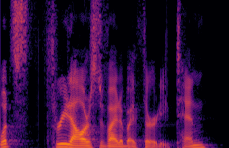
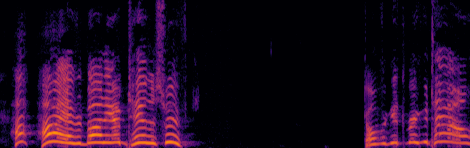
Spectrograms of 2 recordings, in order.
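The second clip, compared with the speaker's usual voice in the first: squeaky, very high cartoon voice; 3 dB louder than usual. Greeting everybody as the stand-in host of this episode, in a Mickey Mouse voice. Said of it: "Why do you sound like Mickey Mouse?".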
